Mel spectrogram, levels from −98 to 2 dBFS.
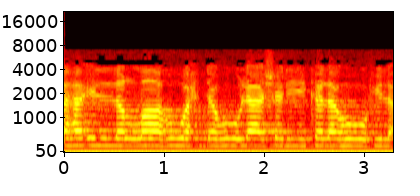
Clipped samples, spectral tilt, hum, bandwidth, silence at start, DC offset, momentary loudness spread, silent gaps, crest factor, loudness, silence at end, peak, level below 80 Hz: under 0.1%; -4.5 dB/octave; none; 7.2 kHz; 0 s; 0.5%; 7 LU; none; 16 dB; -22 LUFS; 0 s; -6 dBFS; -32 dBFS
